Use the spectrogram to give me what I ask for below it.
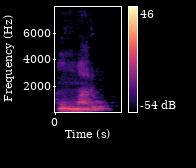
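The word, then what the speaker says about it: عُمَرُ: Contoh nama yang mengikuti meniru pola fu'alu ini adalah Umaru. Jadi nama Umar itu Umaru, ainnya harokatnya dhammah, mimnya fathah, ro-nya dhammah.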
